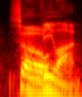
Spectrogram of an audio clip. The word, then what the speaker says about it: Philon: PHI dash LAWN is not going to show up. That's the right pronunciation.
